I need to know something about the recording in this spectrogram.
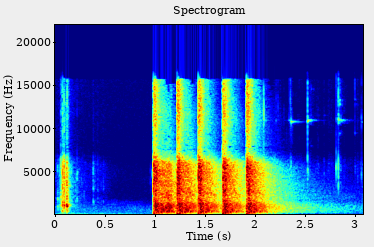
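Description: A handgun fires several quick shots outdoors.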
